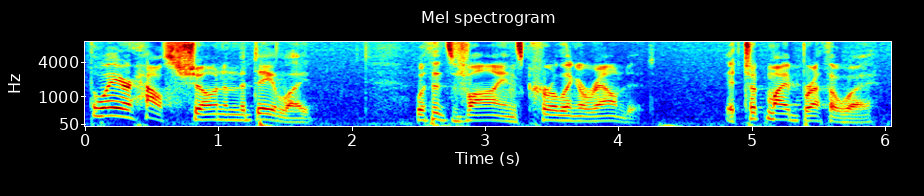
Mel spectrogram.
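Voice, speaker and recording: A man reading a children's picture book aloud as a pastor at storytime, in measured short phrases with pauses. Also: mid-range voice, very animated, fairly bright tone, rough recording.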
